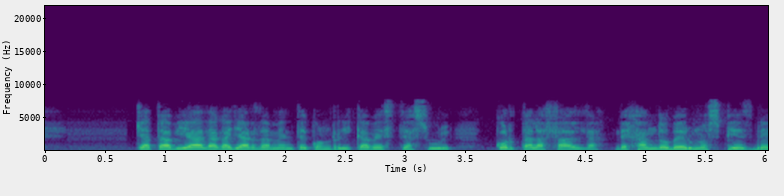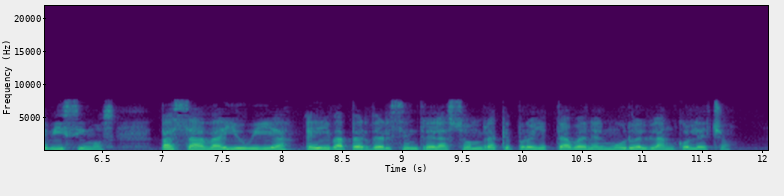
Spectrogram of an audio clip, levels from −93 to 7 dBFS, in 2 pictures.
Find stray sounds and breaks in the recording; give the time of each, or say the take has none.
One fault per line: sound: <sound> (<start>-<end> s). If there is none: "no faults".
no faults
